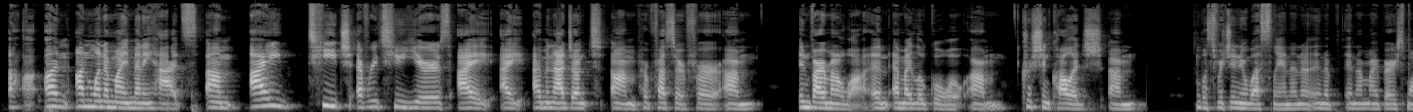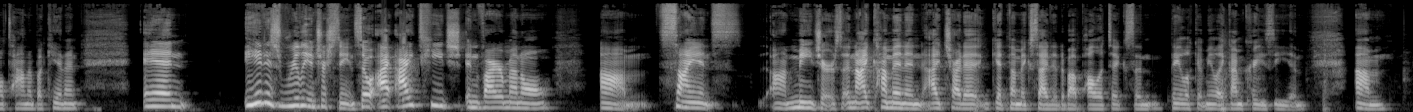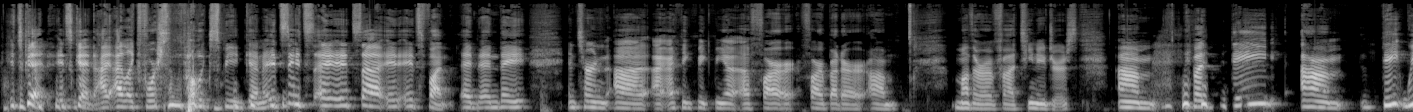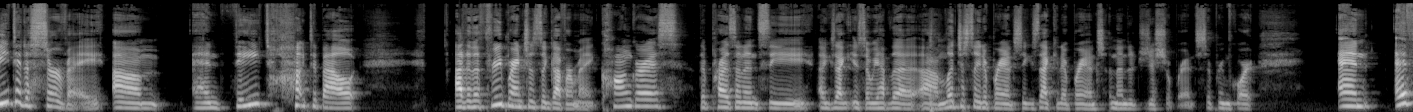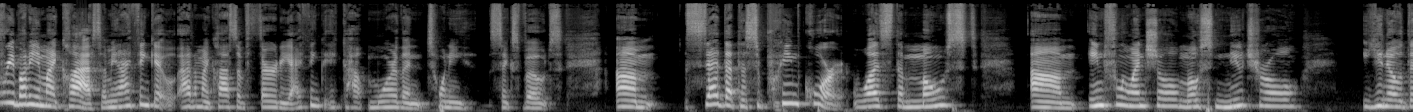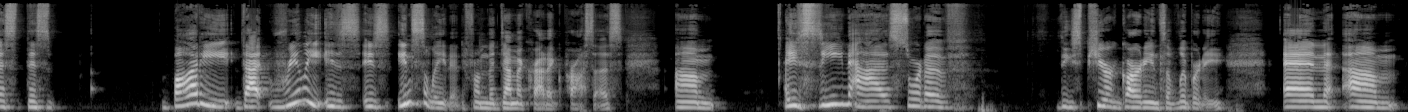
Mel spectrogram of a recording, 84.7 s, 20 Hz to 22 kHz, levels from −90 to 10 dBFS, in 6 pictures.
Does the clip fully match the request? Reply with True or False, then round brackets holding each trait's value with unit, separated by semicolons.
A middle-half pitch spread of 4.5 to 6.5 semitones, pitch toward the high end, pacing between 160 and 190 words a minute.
True (5.5 semitones; 205 Hz; 165 wpm)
